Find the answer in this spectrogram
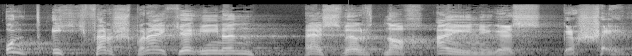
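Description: An actor playing a grandiose lord, declaiming pompously in a melodrama for an audio play. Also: male voice, a little high, animated, extremely slow, pushed and bright, exaggerated voice. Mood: ominous, resolute. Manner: pompous, dramatic. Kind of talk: theatrical stage declamation. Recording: long hall reverberation.

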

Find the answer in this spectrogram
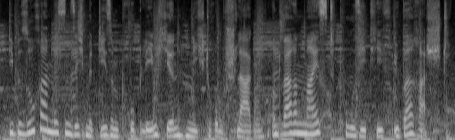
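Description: A woman narrating a local television news report in a clear, even scripted voice. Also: lowish voice, normal speed. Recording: voice-over with music underneath.

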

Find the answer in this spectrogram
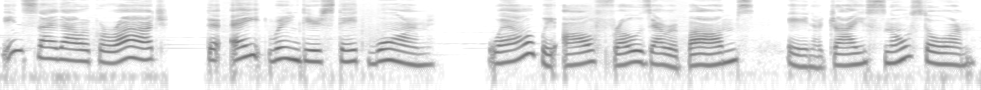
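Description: Slow, high-voiced woman reading a bedtime story. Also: no room sound, soft background music. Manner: slow, deliberate, expressive phrasing. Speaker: mother reading a picture book aloud. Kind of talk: bedtime story read-aloud in rhyme.

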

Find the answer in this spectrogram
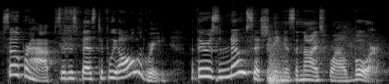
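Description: A woman reading a picture book aloud to a child at home, expressively, with theatrical emphasis and dramatic pauses. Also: high voice, huge pitch swings. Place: indoor room at home. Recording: home recording with clear background noise, clicks.

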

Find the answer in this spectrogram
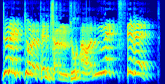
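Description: Very high-pitched echoing circus ringmaster. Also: male voice, big pitch swings, unhurried, pushed and bright, exaggerated voice. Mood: showy, excited. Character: showy flea-circus ringmaster, breathless showman. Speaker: ringmaster announcer. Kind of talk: theatrical announcing, video game acting. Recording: echoing, far from the mic.

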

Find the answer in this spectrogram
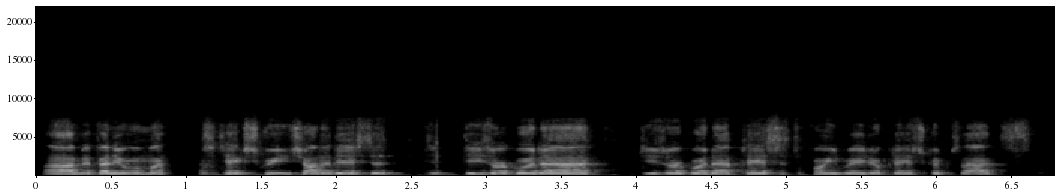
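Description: An Irish man presents casually to an online workshop, his voice a little higher than usual for a man. He is matey and halting, and the video-call sound is somewhat dull and lo-fi. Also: completely flat delivery, sharp tone. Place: indoor room, on a video call.

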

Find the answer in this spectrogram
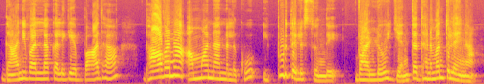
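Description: A woman's voice: medium pitch, measured pace. A woman narrating a scripted cartoon story as its storyteller.

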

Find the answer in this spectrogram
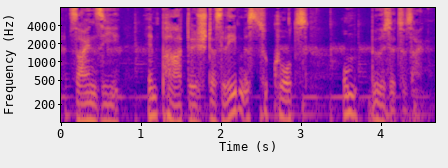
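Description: A man's voice: lowish voice, measured pace, over loud music. A man, talking as a journalist and co-host on a true-crime podcast.

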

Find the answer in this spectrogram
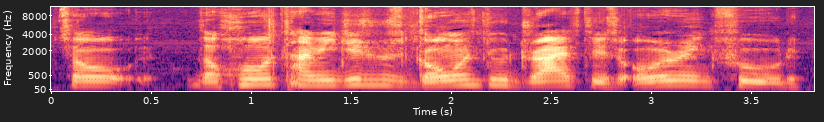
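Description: A man's voice: a little high, normal speed. A young man giving a casual, slangy, profane reaction vlog, recorded at a desk in a small room. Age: young adult. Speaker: reaction video host. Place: small indoor room at home.

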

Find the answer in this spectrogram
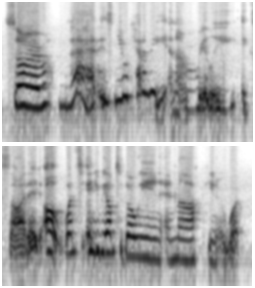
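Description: A woman's voice: on the high side, vocal fry, husky, low-quality recording. Australian woman, sick with a cold and losing her voice; chatty, rambling, filler-heavy home walkthrough. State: has a cold, nearly lost voice. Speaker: online course creator. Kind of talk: casual screen-share walkthrough. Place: at home with children nearby.

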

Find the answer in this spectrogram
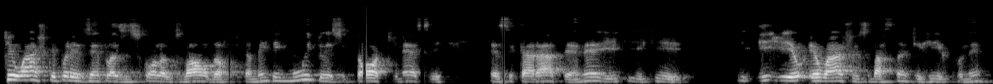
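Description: A man's voice: fairly high pitch, normal speed, highs cut off. An older man giving a talk over a video call, rambling with frequent tag questions and restarts. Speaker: guest lecturer. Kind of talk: relaxed lecture answering questions. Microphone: video call webcam.

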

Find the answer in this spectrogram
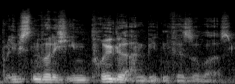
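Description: Man acting a bitter low-voiced bodyguard. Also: quick pace, a bit bright, slight background noise, natural voice. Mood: hostile. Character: bitter widowed male bodyguard facing police questions. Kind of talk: German crime radio drama acting.

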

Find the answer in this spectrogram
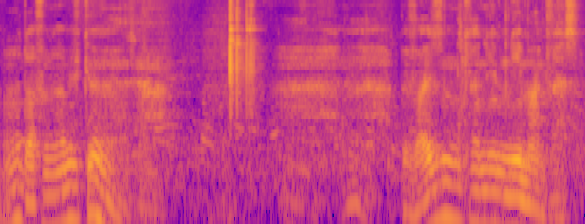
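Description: A man's voice: low voice, big pitch swings, slow pace, gravelly, crowd noise, exaggerated voice. An actor playing a tipsy, garrulous seaman in a radio drama, rambling and repeating himself. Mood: gossiping.

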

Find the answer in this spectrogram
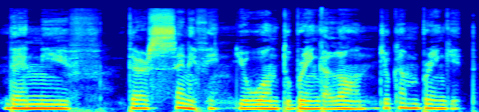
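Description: A man's voice: fairly high pitch, monotone, measured pace, warm tone, dry recording, clean studio sound, lightly acted. A man playing a possessive, dominant vampire captor in an ASMR roleplay, speaking in a menacing, condescending half-whisper. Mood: condescending, threatening. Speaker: ASMR voice actor.

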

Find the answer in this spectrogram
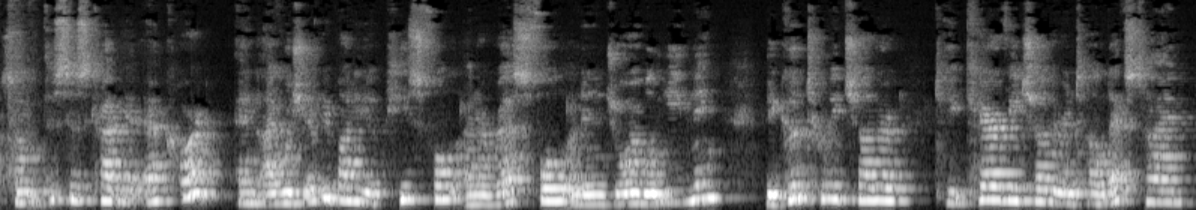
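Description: A calm, unhurried voice talking through a Zen teaching in a slow, meditative way. It is heard from well away from the microphone, and the sound bounces hard around a small, bare indoor room. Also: mid-range voice. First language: not Japanese. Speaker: vlogger. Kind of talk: reflective monologue on a Zen koan. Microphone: far camera on the floor. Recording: very echoey room, voice from far off.

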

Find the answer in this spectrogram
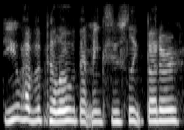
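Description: Sweet, shy dream eater spirit, a woman voicing her, soft soothing ASMR delivery, dry close mic. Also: on the high side, flat delivery, moderate pace, dry recording, dull audio, natural voice. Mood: gentle, soothing. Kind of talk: ASMR sleep-aid roleplay.

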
